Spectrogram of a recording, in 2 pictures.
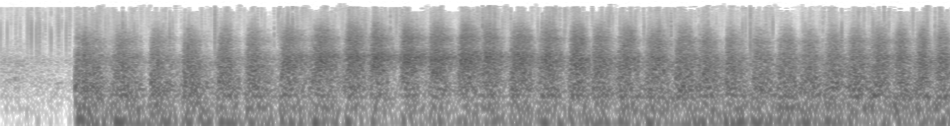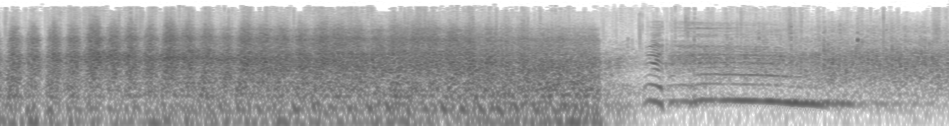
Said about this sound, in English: Well, it's a long train.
